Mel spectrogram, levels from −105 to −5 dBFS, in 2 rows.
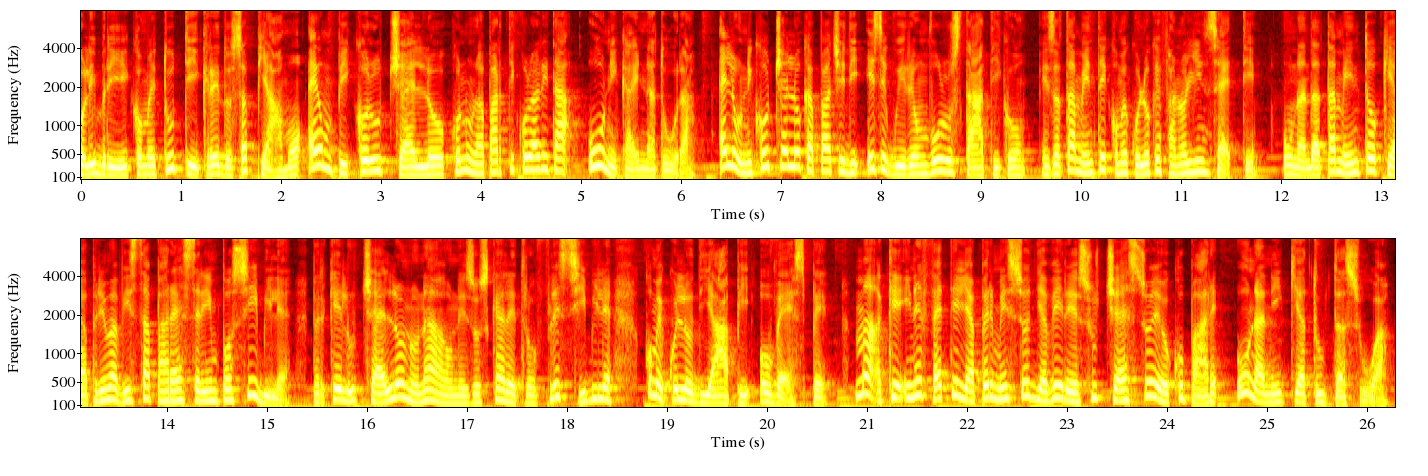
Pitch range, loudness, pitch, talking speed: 145-210 Hz, -16 LUFS, 175 Hz, 160 wpm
